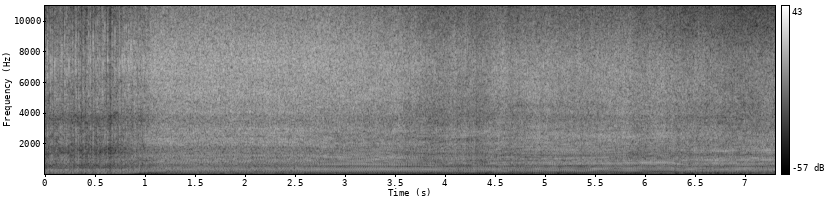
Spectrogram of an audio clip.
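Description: A car engine roars and rises in pitch as the car speeds away.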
